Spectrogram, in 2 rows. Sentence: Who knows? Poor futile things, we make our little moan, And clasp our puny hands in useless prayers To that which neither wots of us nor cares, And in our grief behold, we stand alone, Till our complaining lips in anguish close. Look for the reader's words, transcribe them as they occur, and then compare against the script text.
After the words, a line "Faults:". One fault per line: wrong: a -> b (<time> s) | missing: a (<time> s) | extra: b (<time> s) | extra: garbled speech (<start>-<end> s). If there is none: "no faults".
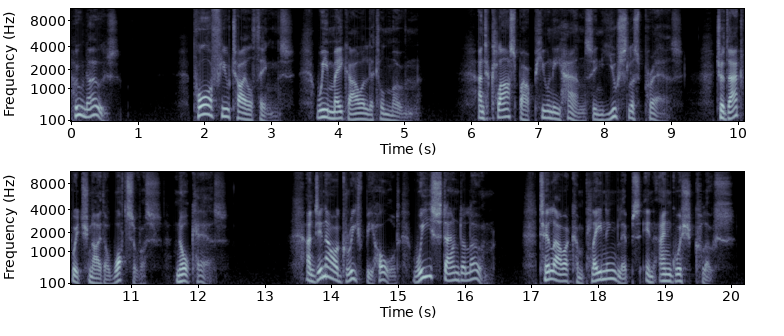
Who knows? Poor futile things, we make our little moan, And clasp our puny hands in useless prayers To that which neither wots of us nor cares, And in our grief behold, we stand alone, Till our complaining lips in anguish close.
Faults:
no faults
